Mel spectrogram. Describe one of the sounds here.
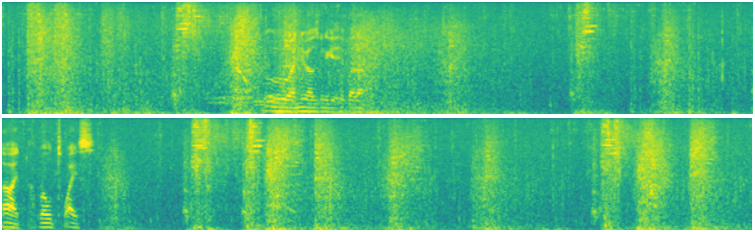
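Armored footsteps clank on stone.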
